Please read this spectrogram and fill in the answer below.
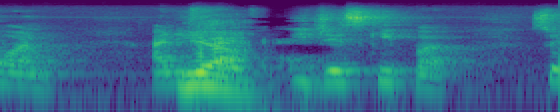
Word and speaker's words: Skeeper: For those, it's not a regular skipper, it's Skeeper, like double E.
